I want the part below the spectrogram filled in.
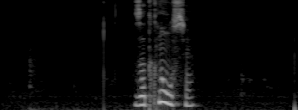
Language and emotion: Russian, neutral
